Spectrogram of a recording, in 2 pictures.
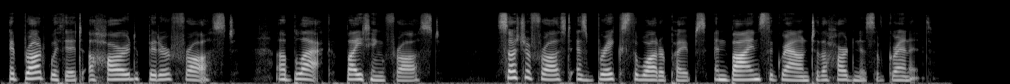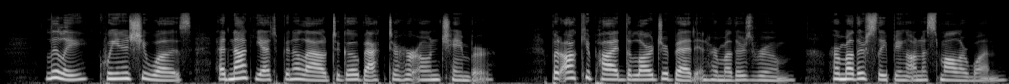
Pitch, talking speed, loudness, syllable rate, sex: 220 Hz, 180 wpm, -19 LUFS, 4.9 syllables/s, female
